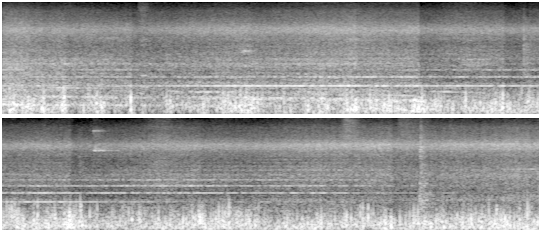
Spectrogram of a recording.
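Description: Train brakes squeal as the train slows into a station.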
